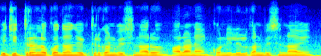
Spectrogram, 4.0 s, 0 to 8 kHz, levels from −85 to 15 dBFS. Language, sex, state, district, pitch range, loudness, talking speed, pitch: Telugu, male, Telangana, Mahabubabad, 180-185 Hz, -15 LUFS, 120 wpm, 180 Hz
